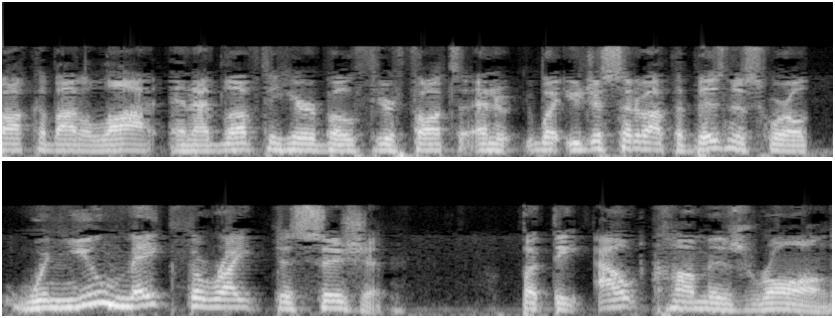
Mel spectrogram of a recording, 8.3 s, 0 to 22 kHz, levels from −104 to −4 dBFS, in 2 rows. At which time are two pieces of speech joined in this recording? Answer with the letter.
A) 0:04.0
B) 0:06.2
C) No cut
A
